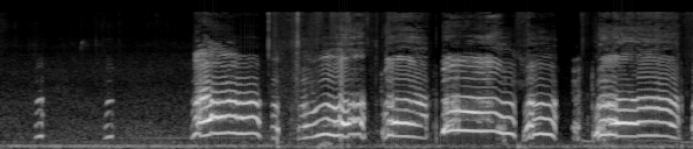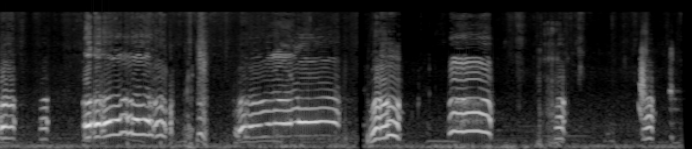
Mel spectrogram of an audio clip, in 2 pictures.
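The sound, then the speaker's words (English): A goat screams over and over, loud wavering bleats coming in quick bursts for about ten seconds, with brief gaps between each cry. “We need a goat, bro.”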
